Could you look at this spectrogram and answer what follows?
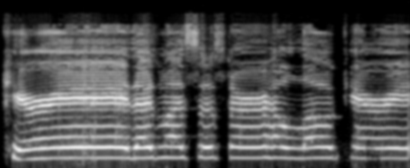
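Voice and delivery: loud, high, stretched-out hello; big drawn-out welcome; delighted greeting. Real, not acted. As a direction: holler happily to a sister. Greeting sister joining the live.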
